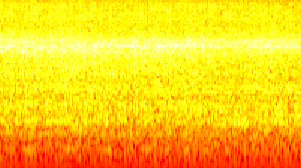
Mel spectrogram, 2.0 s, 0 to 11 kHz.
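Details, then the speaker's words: 2004 Yamaha FZ6, about 19,000 miles, all stock, idling long enough for the temperature gauge to rise slightly (warm): smooth constant idle with no rattles, ticks or hunting; normal warm idle. "oh by the way after idling for all that time it finally came up the temperature gauge just a little bit"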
